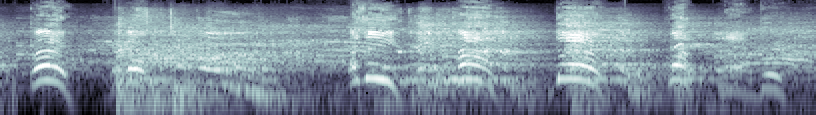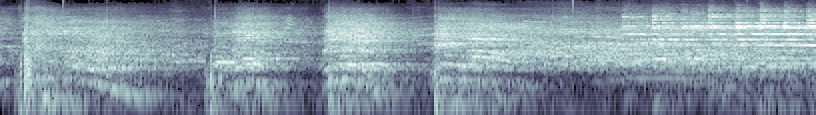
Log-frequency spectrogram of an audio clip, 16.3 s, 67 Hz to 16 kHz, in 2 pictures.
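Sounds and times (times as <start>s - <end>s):
wrestling crowd cheering and shouting: 0.0s - 16.3s
speech: 0.3s - 2.2s, 3.5s - 9.0s.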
